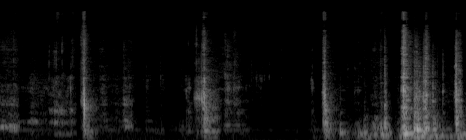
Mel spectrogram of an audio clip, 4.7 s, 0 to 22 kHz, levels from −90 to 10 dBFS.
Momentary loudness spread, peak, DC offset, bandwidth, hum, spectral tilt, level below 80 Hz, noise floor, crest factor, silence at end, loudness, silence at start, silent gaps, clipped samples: 26 LU; -14 dBFS; under 0.1%; 16.5 kHz; none; -4 dB/octave; -60 dBFS; -82 dBFS; 30 dB; 0 s; -40 LUFS; 0 s; none; under 0.1%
